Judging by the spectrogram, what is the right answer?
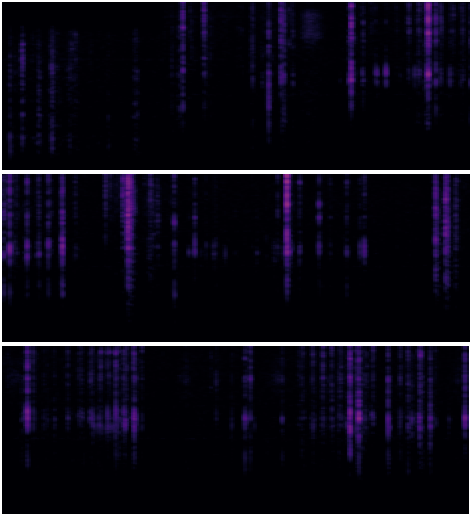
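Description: Small screwdriver turning out screws on the back of an Apex display module's plastic case, with handling of the unit: faint, irregular clicks and light scrapes, more frequent from about a second in.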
